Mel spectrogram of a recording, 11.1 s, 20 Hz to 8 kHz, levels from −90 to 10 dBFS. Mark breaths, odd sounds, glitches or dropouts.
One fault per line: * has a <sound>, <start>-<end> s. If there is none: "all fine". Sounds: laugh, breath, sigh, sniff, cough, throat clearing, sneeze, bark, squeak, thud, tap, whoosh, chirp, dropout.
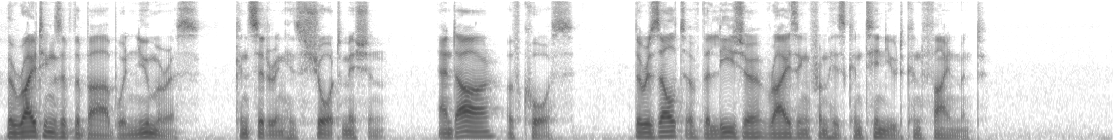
all fine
